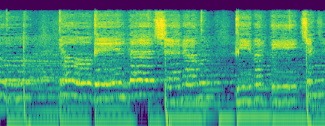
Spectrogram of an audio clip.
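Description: Recorded Syrian Christian liturgical music, a Pentecost qolo: a held melody line over sustained bass notes that change every second or so, with a short percussion stroke about every second and a half.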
